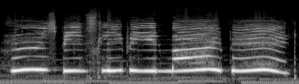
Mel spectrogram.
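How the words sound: It is a tiny, high, squeaky voice.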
